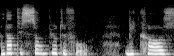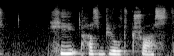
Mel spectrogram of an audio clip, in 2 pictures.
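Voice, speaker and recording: A woman's high-pitched voice with a non-native accent, monotone and flat, at a very slow pace with long, frequent pauses. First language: not English. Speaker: business coach. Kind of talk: motivational talk to camera. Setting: recorded video alone. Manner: hesitant, many fillers.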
